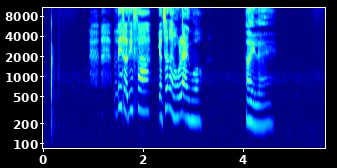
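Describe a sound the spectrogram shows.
A young woman speaks brightly and close by.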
